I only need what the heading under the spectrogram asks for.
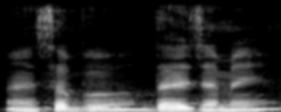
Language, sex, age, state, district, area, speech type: Sindhi, other, 60+, Maharashtra, Thane, urban, spontaneous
